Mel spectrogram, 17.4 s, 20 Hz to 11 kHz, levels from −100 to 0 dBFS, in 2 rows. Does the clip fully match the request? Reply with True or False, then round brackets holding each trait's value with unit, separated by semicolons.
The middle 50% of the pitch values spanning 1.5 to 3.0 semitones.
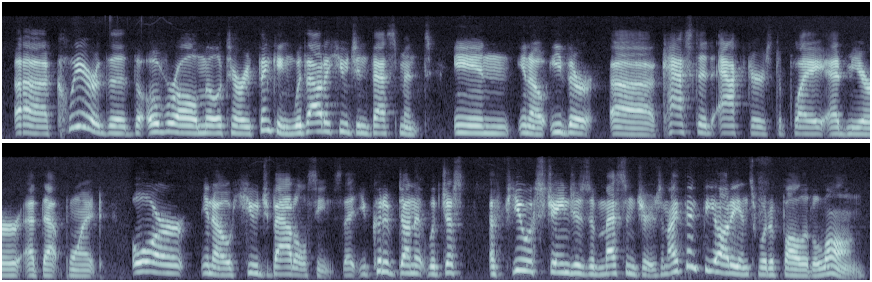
False (3.6 semitones)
